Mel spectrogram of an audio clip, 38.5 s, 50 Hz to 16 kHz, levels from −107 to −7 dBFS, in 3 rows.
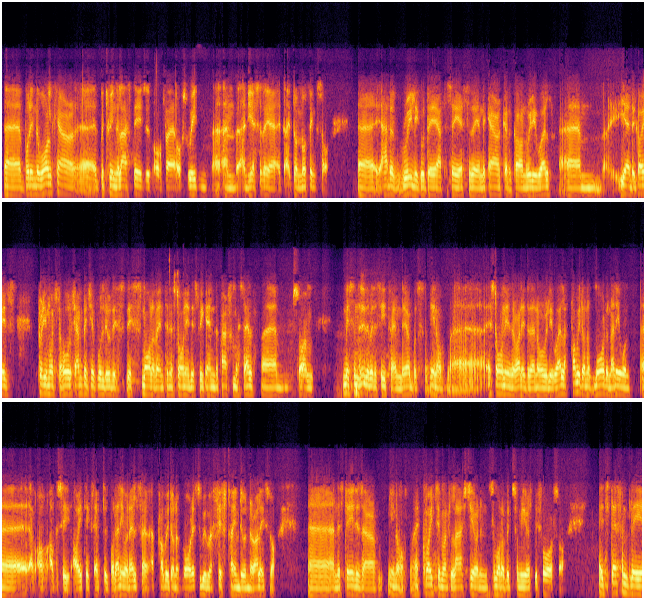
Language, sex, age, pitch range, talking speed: English, male, 20-39, 95-110 Hz, 220 wpm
